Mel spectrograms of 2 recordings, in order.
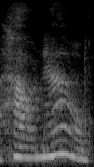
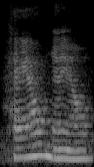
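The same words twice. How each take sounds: First: It is said in a neutral standard accent. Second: It is said in a Southern drawl. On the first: This is the trained way of talking. The speaker calls it right. "so they had to get that out of me" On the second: This was the speaker's natural way of talking. The speaker calls it wrong. "Of course, I say"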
